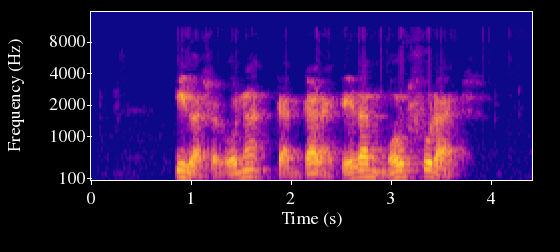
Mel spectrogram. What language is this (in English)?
Catalan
